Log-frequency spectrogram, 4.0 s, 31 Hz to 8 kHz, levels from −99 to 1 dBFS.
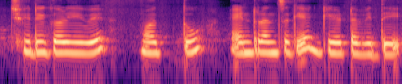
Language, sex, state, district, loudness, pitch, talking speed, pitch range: Kannada, female, Karnataka, Bidar, -13 LUFS, 255 Hz, 90 wpm, 245-275 Hz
